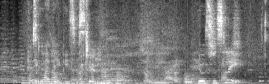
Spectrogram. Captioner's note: trainees talking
